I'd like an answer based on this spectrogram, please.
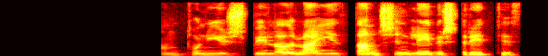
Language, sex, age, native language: Icelandic, female, 60-69, Icelandic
